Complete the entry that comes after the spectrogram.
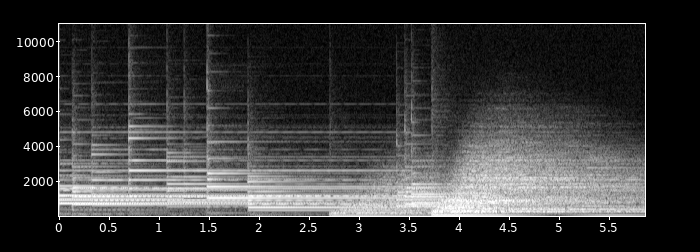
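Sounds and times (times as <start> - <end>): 
gong: 0.1 - 5.8.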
